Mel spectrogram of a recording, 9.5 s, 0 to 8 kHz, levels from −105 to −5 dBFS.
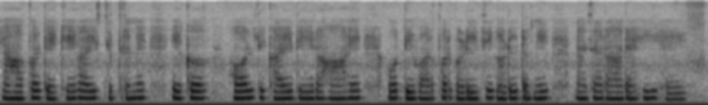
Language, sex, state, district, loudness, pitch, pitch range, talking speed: Hindi, female, Rajasthan, Jaipur, -17 LUFS, 195 Hz, 190-205 Hz, 145 wpm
